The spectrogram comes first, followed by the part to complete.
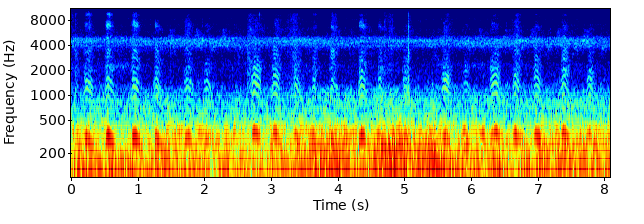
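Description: Greater coucals calling: a long, even run of deep hooting notes, about three a second, over a steady high hum.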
